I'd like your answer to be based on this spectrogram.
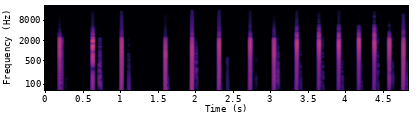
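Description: A small black plastic mini lavalier microphone capsule, held between long-nailed fingers, is tapped repeatedly with the tip of a thin wooden stick. There are fifteen sharp, dry clicks, each followed by a softer rebound tap, over a faint steady low hum. The taps are short with bright upper content and almost no ring.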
